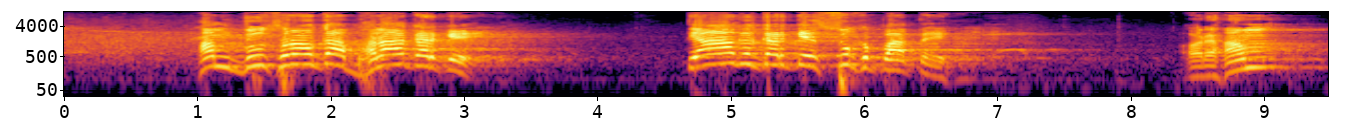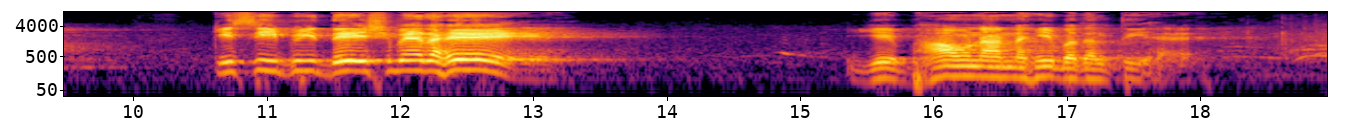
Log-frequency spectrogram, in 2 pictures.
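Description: An elderly man speaks with animation into a microphone, heard over loudspeakers in a large echoing hall.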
